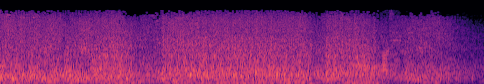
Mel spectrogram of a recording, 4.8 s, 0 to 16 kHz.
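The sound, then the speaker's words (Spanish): Sustained gunfire as a van is riddled with bullets in a 1996 action thriller film, a loud, dense, unbroken roar of rapid shots that eases slightly near the end. “Al instante rodean la furgoneta y disparan contra ella la como un colador.”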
